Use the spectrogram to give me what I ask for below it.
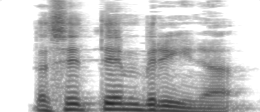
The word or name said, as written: settembrina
